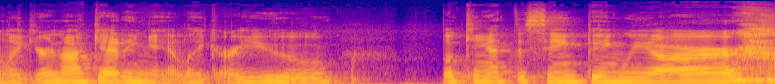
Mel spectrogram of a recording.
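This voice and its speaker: A woman with a Canadian accent and a medium-pitched voice speaks at a moderate pace with fairly even intonation, with audible room echo. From Canada. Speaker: podcast co-host. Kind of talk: casual chat.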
